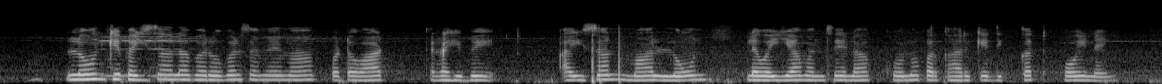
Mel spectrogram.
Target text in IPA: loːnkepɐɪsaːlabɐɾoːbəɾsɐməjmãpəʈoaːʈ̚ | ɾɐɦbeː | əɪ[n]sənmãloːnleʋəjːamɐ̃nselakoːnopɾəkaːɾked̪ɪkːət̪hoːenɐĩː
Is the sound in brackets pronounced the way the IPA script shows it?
no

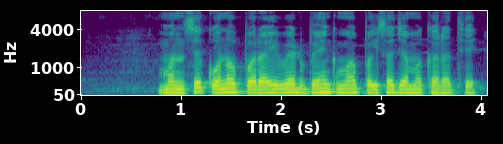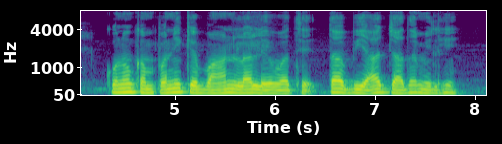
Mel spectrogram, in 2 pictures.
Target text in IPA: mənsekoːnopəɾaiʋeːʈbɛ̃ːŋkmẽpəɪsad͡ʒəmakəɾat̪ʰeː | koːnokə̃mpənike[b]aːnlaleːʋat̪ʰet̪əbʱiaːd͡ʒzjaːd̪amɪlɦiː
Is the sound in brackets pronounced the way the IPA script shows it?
yes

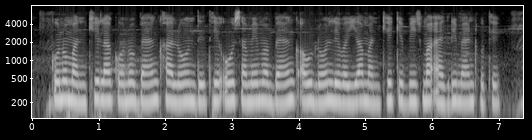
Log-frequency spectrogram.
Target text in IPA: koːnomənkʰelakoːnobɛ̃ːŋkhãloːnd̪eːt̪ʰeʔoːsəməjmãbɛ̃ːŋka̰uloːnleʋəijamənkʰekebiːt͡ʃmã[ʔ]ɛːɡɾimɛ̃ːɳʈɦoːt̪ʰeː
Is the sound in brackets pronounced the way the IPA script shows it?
yes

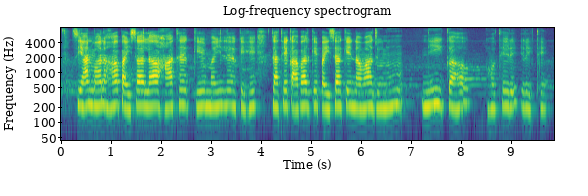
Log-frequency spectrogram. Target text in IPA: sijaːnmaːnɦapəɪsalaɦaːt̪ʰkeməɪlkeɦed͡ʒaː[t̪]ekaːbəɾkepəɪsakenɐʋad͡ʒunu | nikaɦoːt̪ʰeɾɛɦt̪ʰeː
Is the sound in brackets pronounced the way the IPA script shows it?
no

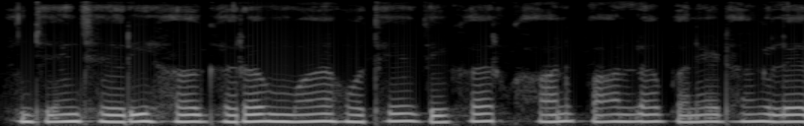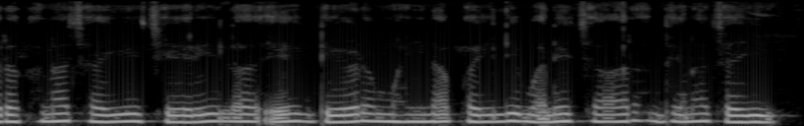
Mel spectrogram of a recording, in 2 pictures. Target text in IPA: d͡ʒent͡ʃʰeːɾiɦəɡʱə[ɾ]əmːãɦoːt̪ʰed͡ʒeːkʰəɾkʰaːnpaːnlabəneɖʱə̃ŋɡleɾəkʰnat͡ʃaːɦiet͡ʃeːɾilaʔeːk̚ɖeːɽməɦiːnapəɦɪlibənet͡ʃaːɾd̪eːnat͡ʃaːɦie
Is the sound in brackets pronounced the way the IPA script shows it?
yes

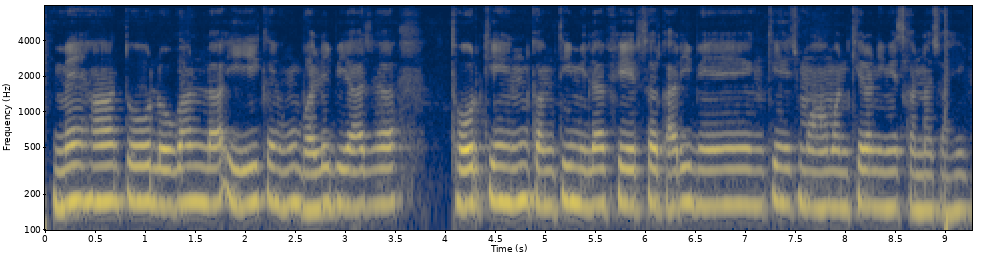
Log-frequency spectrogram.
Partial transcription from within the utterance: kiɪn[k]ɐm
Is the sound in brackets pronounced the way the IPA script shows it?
yes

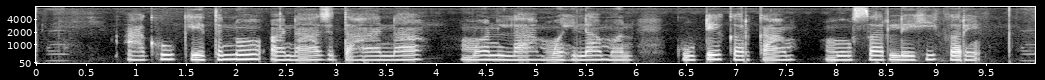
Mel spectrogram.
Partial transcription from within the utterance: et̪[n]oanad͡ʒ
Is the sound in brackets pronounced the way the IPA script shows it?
yes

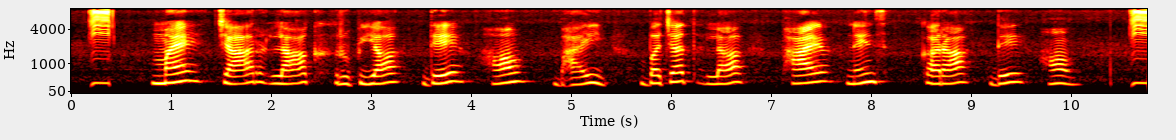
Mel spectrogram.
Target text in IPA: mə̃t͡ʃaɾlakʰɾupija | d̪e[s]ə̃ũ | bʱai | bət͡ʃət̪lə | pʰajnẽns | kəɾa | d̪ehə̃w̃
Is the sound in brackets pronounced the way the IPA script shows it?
no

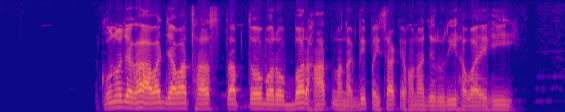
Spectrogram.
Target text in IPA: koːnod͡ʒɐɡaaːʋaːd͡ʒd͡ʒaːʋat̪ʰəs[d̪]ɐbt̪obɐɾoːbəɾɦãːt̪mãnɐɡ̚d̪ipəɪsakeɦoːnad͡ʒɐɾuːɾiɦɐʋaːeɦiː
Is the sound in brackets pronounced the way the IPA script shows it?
no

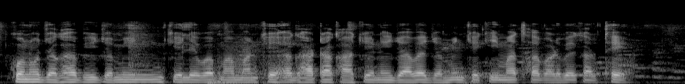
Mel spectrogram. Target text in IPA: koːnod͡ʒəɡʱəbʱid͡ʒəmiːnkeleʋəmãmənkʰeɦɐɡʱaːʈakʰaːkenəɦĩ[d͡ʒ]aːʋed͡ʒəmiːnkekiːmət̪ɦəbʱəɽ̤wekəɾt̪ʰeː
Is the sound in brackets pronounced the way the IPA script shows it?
yes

